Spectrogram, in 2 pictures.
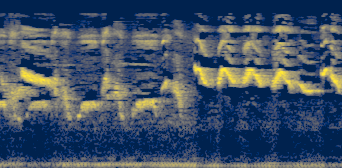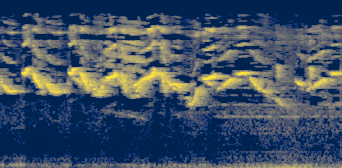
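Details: Common nightingale singing: varied phrases of rich whistles and rapid repeated notes, a run of rising-falling slurred notes repeated quickly through the middle, then sharper trills; faint low hum underneath.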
